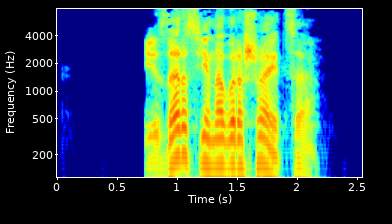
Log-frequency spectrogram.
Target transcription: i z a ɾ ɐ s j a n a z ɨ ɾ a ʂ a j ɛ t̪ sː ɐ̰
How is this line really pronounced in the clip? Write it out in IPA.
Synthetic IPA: i z a ɾ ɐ s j a n a v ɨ ɾ a ʂ a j ɛ t̪ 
